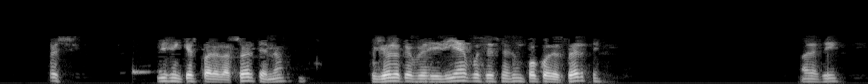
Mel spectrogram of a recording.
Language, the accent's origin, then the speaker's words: Spanish; Tierra Blanca, Veracruz, Mexico; born there; now in Córdoba, Mexico; Así es, nací en Tierra Blanca.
